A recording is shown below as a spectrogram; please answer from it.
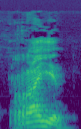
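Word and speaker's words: غايب: Et ne roulez pas le R, parce que si vous roulez le R, ça veut dire le yaourt. Raïb.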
